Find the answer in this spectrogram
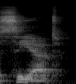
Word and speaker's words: SEAT: I don't know what the hell they abbreviate what the abbreviation is for, but they they pronounce it seat. like it was a name instead of an abbreviation instead of like s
